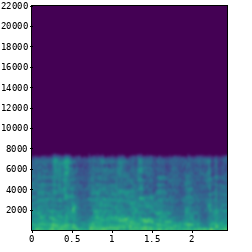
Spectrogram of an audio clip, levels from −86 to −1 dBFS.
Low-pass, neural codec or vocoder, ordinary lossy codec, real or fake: 7.2 kHz; codec, 16 kHz, 4 kbps, FunCodec, trained on Chinese and English, 50 frames a second; Opus, 64 kbps; fake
